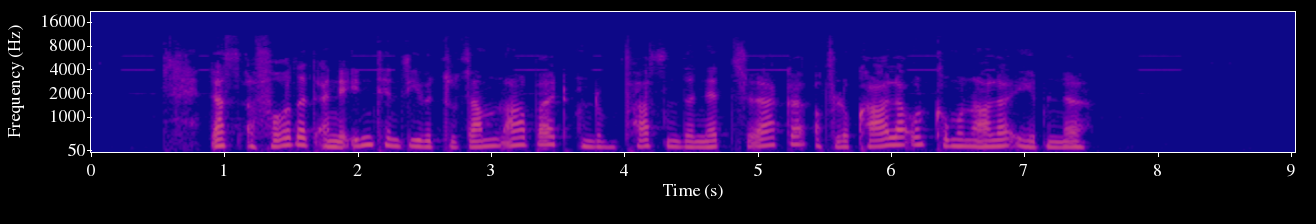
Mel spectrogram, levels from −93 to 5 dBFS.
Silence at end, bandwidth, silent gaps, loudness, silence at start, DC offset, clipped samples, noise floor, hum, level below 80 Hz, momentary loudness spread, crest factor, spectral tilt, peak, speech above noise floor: 1.55 s; 11 kHz; none; -49 LUFS; 0.55 s; under 0.1%; under 0.1%; -90 dBFS; none; -82 dBFS; 8 LU; 20 dB; -6 dB/octave; -30 dBFS; 42 dB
